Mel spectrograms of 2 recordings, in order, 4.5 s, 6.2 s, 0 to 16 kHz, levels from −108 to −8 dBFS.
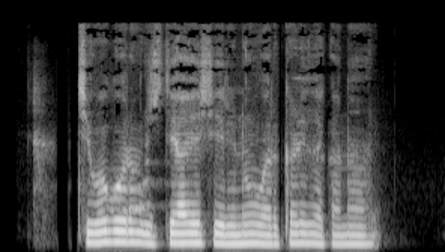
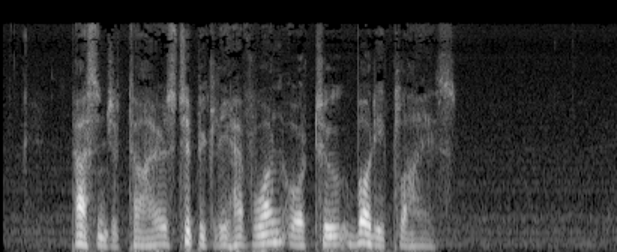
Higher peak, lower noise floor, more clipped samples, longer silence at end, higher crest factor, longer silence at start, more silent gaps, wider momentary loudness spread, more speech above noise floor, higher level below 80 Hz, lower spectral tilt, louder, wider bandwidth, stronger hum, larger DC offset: about the same, -10 dBFS vs -10 dBFS; first, -88 dBFS vs -70 dBFS; neither; second, 0.7 s vs 1.7 s; second, 16 dB vs 22 dB; second, 0.35 s vs 0.75 s; first, 0.58-0.76 s vs none; second, 7 LU vs 17 LU; first, 64 dB vs 41 dB; second, -72 dBFS vs -58 dBFS; about the same, -7 dB/octave vs -7.5 dB/octave; first, -26 LUFS vs -30 LUFS; about the same, 11.5 kHz vs 11.5 kHz; neither; neither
